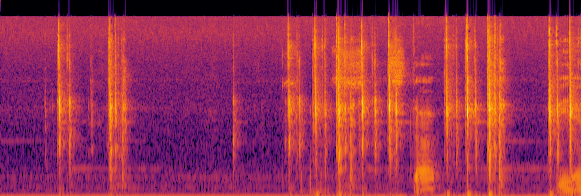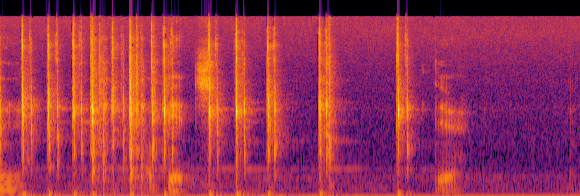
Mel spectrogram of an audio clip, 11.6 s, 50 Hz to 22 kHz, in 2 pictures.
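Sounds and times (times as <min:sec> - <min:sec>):
typing on a computer keyboard: 0:00.5 - 0:01.3, 0:02.8 - 0:10.0
speech: 0:04.1 - 0:04.6, 0:05.6 - 0:06.2, 0:07.5 - 0:08.0, 0:10.2 - 0:10.5.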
